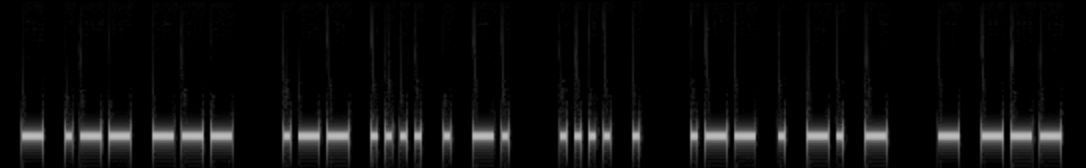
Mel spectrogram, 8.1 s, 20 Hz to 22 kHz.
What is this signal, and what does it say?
Morse code, heard as a keyed tone, about 22 wpm, 700 Hz. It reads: TWO WHEN HE WENT TO
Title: Sentences from Top 1000 Words - Review Part 3 - 22wpm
